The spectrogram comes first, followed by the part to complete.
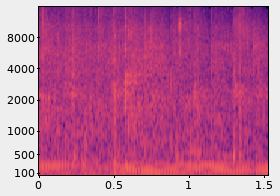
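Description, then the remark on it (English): An audience at a morning church service gives a clap offering to the Lord, a steady, dense wash of applause that holds an even loudness for the whole moment, with a low steady hum beneath it and no one speaking. “Let's give the Lord one more clap offering this morning.”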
